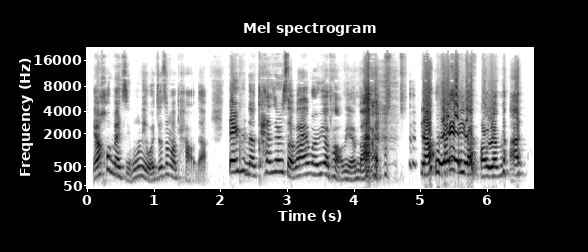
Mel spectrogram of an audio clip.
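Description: A woman podcast host, telling a story in lively casual chat and laughing often. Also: high voice, a little fast.

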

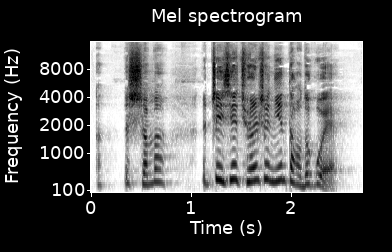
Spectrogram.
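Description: A woman's voice: on the high side, expressive, moderate pace, slightly rough, voice pushed up. A woman voicing an anxious, protesting young boy in a storybook reading. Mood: flustered. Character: flustered young boy narrator-hero.

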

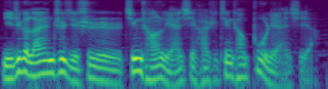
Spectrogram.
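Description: A man's voice: fairly low pitch, sing-song, fast, darkish tone, no room sound, lo-fi sound, faint music behind. A man hosting a podcast, asking short questions and offering brief encouraging remarks in casual chat. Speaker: podcast host.

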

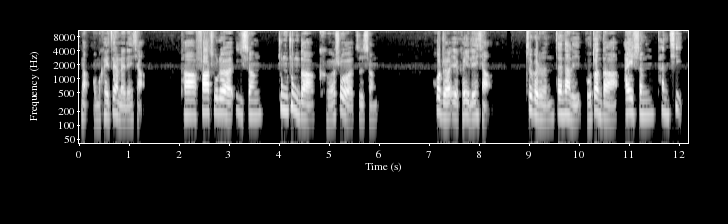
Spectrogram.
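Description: A woman's voice: deep voice, warm tone, dry recording. A woman teaching English vocabulary, spelling words out letter by letter. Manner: slow, deliberate spelling out letter by letter. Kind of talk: vocabulary lesson.

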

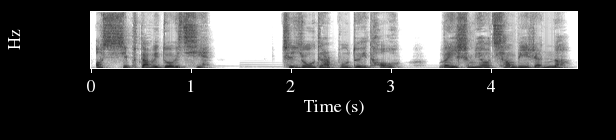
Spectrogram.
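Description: A woman's voice: medium pitch, expressive, breathy edge, faint music behind, pitched above the performer's own voice. A woman voicing an agitated village man who protests in alarm. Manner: fast, raised, upset.

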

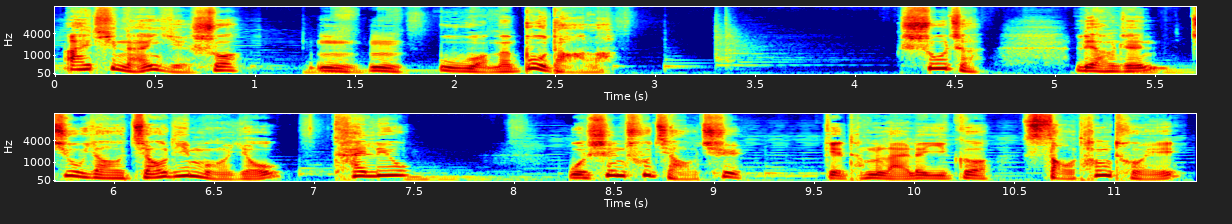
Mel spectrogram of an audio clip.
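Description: A man narrating a children's story in a playful, animated way. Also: medium pitch, normal speed, slightly rough, dry recording. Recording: faint background music.

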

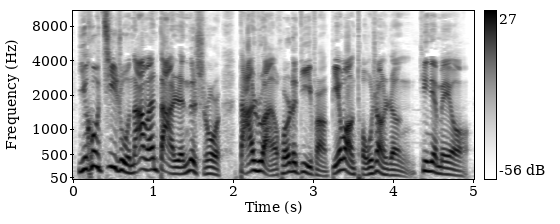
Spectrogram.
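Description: A man's voice: mid-range voice, sing-song, moderate pace, fairly bright tone, no room sound, clean studio sound. A man voicing a stingy middle-aged mother who shrilly scolds her son in a comic story. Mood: scolding.

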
